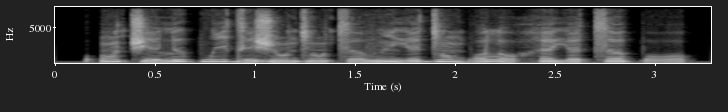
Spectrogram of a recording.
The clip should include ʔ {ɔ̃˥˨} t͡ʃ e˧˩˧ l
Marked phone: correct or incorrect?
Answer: incorrect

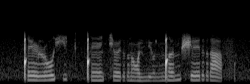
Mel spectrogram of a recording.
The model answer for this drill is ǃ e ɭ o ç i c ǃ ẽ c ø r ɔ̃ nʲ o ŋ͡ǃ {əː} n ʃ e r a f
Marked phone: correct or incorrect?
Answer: incorrect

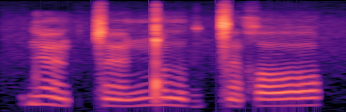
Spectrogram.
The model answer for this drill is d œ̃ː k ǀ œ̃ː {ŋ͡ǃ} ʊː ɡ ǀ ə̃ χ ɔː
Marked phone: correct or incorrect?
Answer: correct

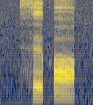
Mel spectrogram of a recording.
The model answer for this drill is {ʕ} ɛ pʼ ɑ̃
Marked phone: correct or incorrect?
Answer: incorrect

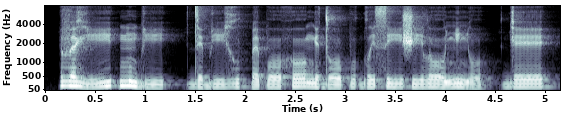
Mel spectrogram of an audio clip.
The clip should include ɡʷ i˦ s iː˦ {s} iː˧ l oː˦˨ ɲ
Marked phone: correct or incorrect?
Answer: incorrect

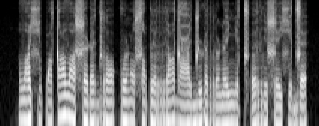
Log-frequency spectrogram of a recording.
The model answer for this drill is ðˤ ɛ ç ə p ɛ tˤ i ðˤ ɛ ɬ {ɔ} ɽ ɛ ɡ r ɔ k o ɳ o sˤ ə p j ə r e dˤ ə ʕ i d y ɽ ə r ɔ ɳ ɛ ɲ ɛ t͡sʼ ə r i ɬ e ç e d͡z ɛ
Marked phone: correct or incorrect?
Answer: incorrect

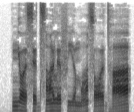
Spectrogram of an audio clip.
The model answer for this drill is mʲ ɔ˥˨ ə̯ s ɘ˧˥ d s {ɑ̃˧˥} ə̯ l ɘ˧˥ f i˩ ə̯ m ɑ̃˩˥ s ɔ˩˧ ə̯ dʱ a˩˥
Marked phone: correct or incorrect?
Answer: correct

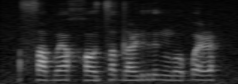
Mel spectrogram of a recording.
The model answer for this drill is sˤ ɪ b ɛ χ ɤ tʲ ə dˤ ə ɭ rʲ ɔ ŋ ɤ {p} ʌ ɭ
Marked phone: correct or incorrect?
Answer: incorrect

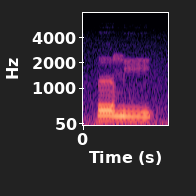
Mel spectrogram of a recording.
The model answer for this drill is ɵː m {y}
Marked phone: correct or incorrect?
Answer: correct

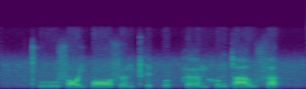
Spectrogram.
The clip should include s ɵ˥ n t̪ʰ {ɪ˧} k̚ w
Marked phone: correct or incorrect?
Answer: incorrect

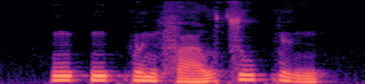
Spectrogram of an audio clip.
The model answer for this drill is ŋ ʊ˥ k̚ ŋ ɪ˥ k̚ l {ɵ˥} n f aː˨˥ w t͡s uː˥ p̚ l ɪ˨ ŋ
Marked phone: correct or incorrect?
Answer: incorrect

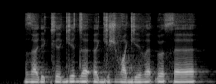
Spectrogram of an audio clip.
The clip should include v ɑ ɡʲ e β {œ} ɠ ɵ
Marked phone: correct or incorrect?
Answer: incorrect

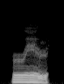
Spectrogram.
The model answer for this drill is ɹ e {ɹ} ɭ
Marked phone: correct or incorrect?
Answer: incorrect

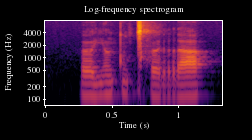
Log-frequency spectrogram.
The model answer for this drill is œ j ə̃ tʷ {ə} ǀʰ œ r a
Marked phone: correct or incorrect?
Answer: incorrect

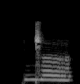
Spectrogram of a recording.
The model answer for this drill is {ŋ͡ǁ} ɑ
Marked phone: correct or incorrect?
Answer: correct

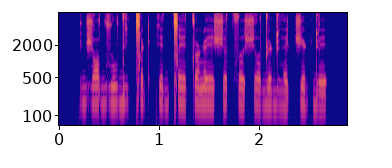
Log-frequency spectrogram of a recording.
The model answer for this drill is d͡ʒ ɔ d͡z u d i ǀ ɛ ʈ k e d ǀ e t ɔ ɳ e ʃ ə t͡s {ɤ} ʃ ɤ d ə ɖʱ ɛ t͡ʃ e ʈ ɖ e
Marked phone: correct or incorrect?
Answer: correct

